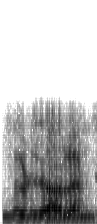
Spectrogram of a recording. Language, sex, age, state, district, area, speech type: Telugu, male, 60+, Andhra Pradesh, East Godavari, rural, conversation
